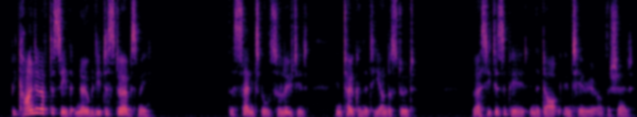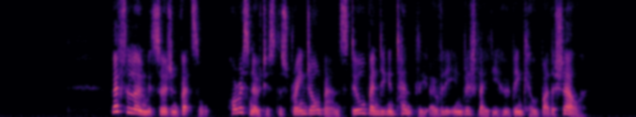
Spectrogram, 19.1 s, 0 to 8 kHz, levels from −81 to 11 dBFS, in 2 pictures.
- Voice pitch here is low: No, medium, 185 Hz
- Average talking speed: Yes, average, 160 wpm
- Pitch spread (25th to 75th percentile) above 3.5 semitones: Yes, average, 4.5 semitones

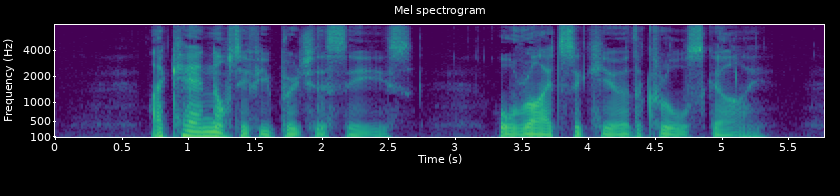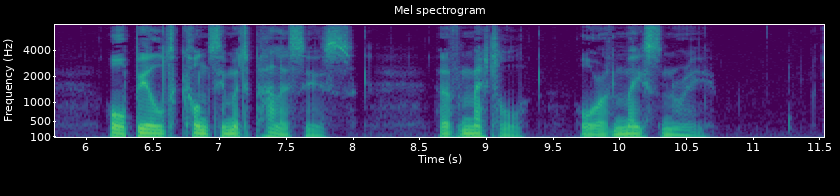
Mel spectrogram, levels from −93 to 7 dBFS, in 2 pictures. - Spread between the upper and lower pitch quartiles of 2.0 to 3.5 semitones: Yes, average, 2.9 semitones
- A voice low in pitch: Yes, very low, 85 Hz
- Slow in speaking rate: Yes, slow, 120 wpm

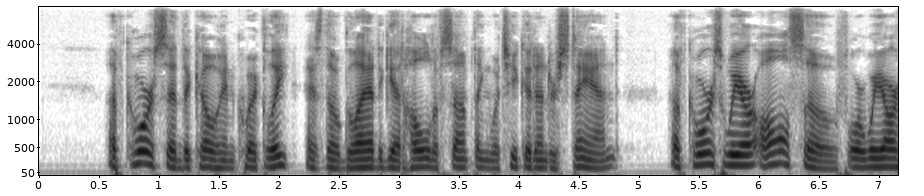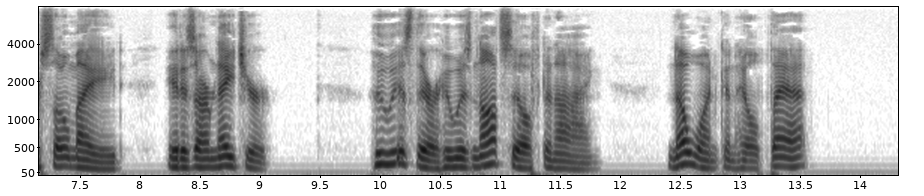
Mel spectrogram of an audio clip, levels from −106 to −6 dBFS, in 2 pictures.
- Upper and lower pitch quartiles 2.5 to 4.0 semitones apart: Yes, average, 3.4 semitones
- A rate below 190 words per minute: No, average, 195 wpm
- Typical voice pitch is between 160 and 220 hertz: No, medium, 150 Hz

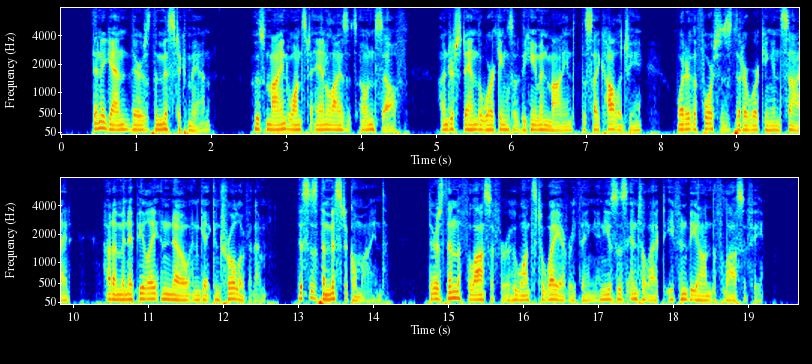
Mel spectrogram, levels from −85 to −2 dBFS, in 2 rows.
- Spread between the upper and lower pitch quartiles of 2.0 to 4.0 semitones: Yes, average, 2.7 semitones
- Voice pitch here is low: Yes, low, 110 Hz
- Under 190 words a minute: No, average, 200 wpm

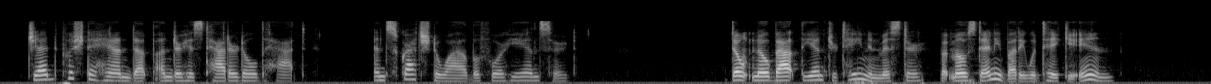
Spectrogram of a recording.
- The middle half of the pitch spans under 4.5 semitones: Yes, average, 2.8 semitones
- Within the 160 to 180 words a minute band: No, average, 145 wpm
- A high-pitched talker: No, medium, 175 Hz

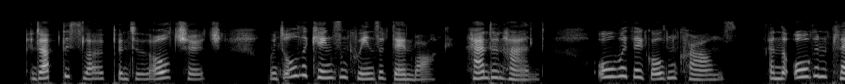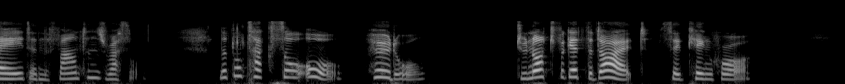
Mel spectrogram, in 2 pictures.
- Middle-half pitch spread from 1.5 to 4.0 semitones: No, average, 4.7 semitones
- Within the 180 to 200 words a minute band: No, average, 165 wpm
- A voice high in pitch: Yes, very high, 275 Hz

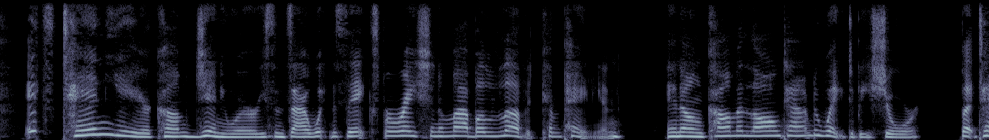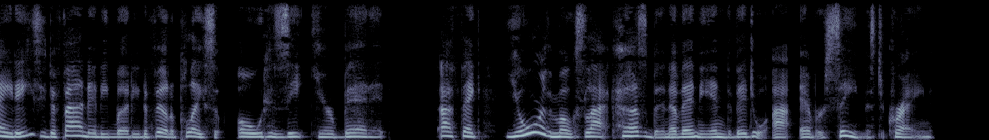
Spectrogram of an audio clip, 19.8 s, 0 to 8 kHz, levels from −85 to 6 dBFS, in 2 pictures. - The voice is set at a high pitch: Yes, high, 210 Hz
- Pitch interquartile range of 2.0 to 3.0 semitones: No, average, 4.6 semitones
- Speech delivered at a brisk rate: No, average, 155 wpm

